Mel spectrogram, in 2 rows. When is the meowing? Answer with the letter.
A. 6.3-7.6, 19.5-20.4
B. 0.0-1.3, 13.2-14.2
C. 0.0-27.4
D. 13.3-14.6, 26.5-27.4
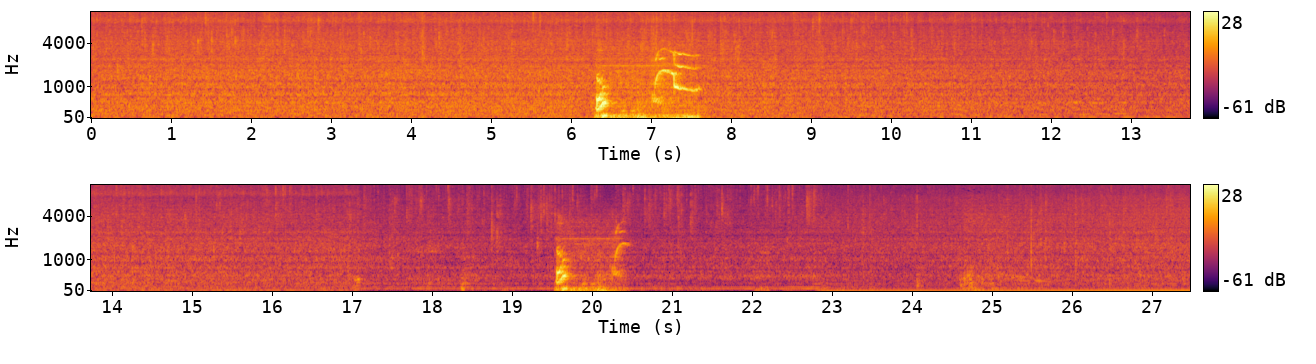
A.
